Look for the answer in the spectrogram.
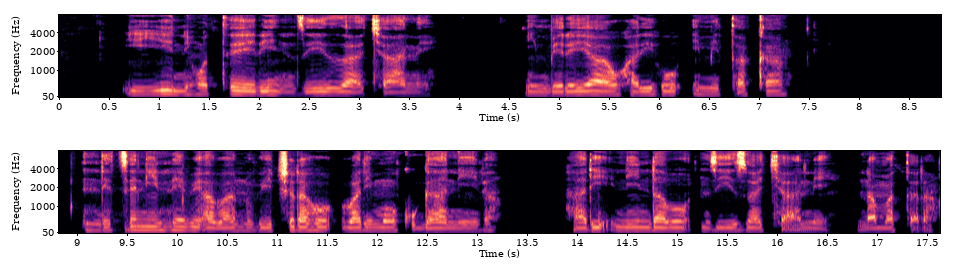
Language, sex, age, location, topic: Kinyarwanda, female, 18-24, Kigali, finance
